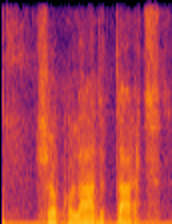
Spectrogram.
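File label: "chocoladetaart", Dutch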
